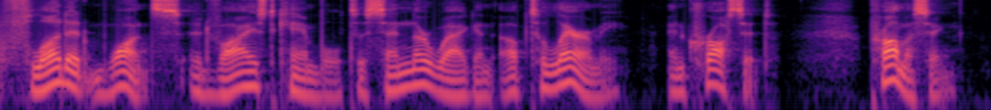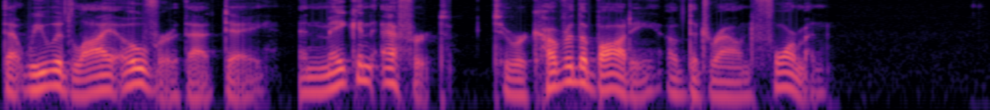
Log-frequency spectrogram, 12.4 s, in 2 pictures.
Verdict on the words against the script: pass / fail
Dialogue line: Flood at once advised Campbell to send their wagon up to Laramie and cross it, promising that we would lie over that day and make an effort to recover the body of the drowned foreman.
pass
